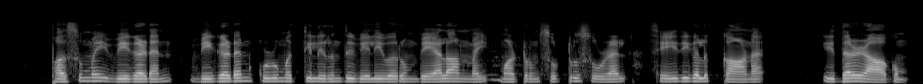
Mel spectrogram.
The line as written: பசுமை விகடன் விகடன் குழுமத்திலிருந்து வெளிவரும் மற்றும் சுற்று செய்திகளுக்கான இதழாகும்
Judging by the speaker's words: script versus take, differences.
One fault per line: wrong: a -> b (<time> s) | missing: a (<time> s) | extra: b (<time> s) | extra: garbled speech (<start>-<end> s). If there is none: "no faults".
extra: வேளாண்மை (4.2 s)
extra: சூழல் (5.8 s)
